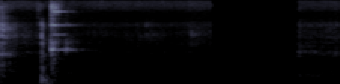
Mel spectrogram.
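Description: Near silence: faint room tone with one brief faint sound just after the start, then dead silence at an edit before the end.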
